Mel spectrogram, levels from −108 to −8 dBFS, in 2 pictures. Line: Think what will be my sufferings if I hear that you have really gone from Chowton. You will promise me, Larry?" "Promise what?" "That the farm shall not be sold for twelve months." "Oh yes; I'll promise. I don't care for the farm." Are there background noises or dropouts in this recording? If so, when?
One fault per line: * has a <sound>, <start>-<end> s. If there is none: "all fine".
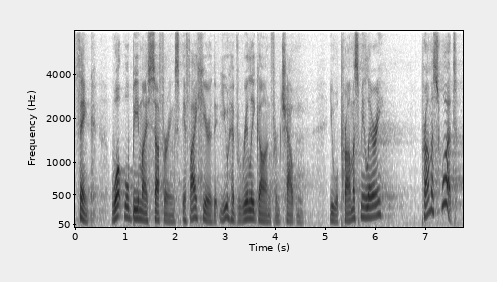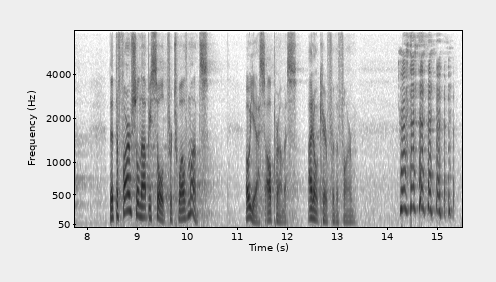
* has a laugh, 14.2-15.4 s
